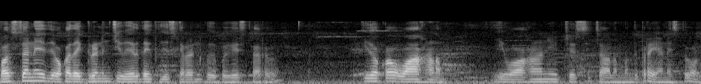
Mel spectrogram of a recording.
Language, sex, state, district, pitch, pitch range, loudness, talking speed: Telugu, male, Andhra Pradesh, Chittoor, 115 Hz, 110-130 Hz, -20 LUFS, 155 wpm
